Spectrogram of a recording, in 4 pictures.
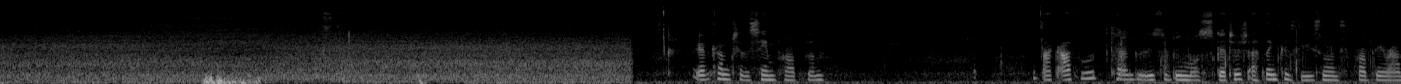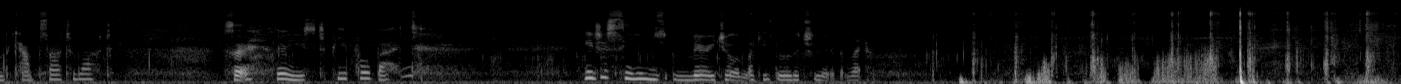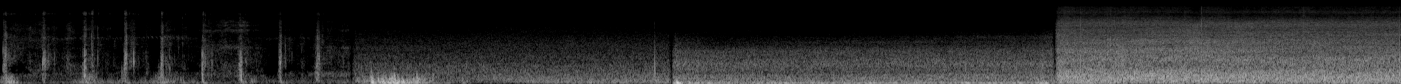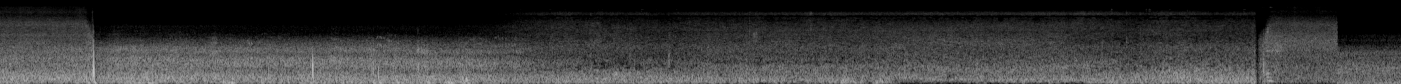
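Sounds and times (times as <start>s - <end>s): wind: 0.0s - 56.0s
running footsteps on gravel: 23.2s - 31.6s
surf: 31.7s - 56.0s.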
